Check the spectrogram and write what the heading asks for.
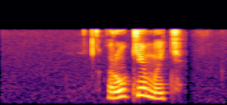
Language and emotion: Russian, neutral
